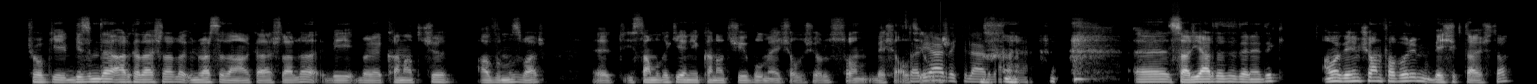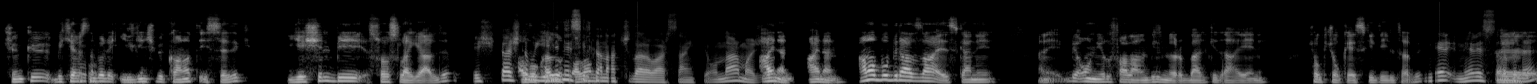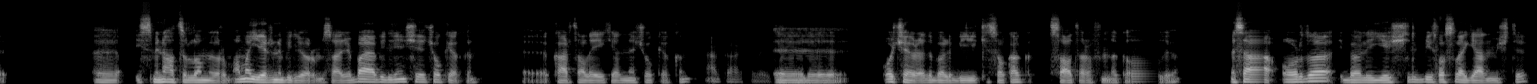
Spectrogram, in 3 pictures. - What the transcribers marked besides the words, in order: tapping; distorted speech; chuckle; other background noise
- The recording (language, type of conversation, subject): Turkish, unstructured, Unutamadığın bir yemek anın var mı?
